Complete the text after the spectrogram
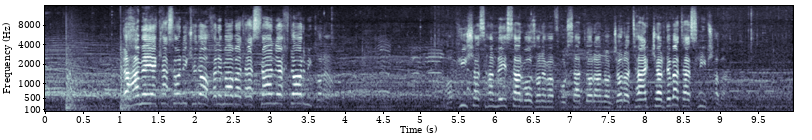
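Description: A middle-aged man speaks sternly in a loud, commanding voice.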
